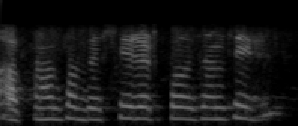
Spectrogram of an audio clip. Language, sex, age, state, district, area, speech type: Odia, female, 30-45, Odisha, Boudh, rural, conversation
